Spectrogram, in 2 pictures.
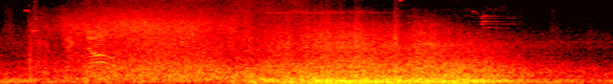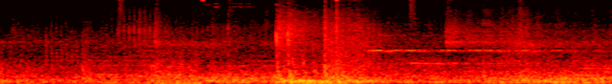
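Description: Mech weapons in the game Battletech fire in a heavy rumbling barrage that swells to a roaring explosion, then fades to lower thuds and scattered impacts, with some muffled radio-style voice chatter.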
